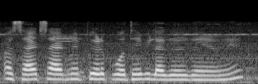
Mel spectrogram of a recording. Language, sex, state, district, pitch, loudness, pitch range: Hindi, female, Jharkhand, Deoghar, 235 Hz, -11 LUFS, 220-245 Hz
